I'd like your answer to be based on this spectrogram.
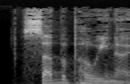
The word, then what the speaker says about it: subpoena: Subpoena is how the word is spelled. Subpoena is how it's pronounced.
